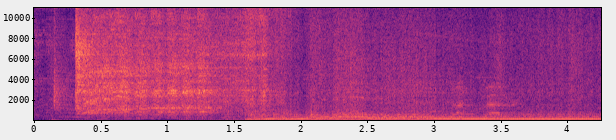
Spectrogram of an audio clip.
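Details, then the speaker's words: Aston Martin started after resonators were added to the exhaust: it catches and settles into a steady, even idle with a softer, less droning, "less boomy" note; normal idle after the resonator fit. "I almost think I can hear it at idle. It's a little bit less boomy at idle."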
